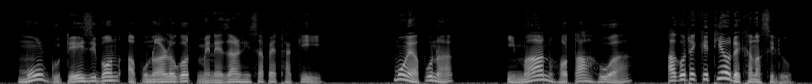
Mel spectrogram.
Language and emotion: Assamese, surprised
